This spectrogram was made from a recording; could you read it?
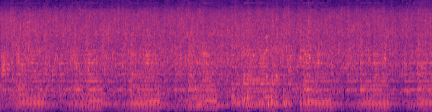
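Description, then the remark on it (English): A toilet flushes as a Friday sound effect on The Keep Craddock Morning Show, a loud, steady rush of swirling water that lasts several seconds without tapering off, with a faint musical bed running underneath. “It's time to flush the format.”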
